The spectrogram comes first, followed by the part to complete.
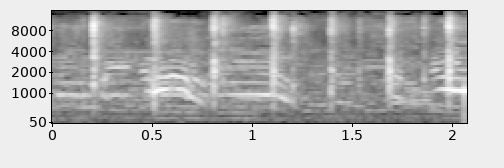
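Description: Spectators shouting high-pitched cheers of encouragement several times, with sharp claps in between.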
